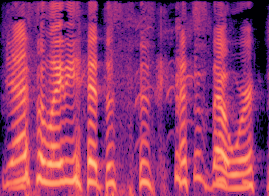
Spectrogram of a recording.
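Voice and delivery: ordinary talk

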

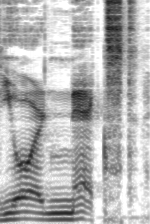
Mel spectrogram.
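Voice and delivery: low, drawn-out threat; menacing grandpa. Retold or imitated. Retelling the flashback of grandpa with the axe, low menacing voice. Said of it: "and the grandpa says".

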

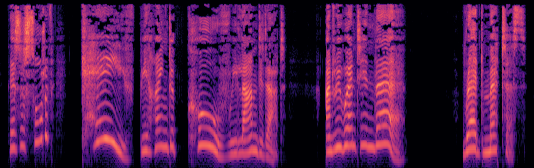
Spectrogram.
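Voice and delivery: put-on a scruffy girl who trusts nobody; Joe, urchin girl. A narrator's reading.

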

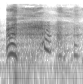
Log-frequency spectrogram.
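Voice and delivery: high breathy squeal laugh. Real, not acted.

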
